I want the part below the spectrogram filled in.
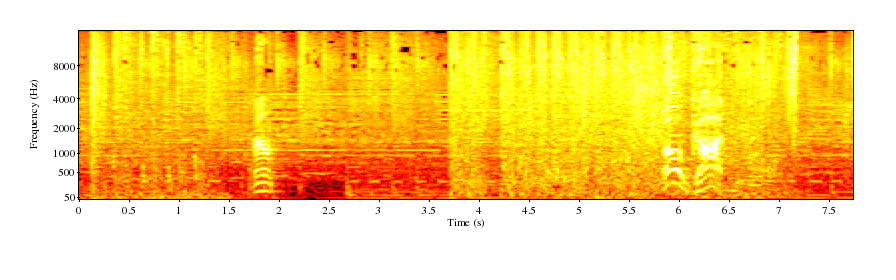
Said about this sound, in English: I like the sound effect of the katana bullets.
